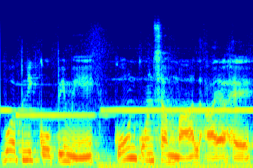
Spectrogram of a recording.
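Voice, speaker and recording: A man's voice: medium pitch, expressive, slow, muffled recording. Echoey male cartoon story narrator. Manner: storytelling, also voices the worker. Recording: echoey mix over loud music.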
